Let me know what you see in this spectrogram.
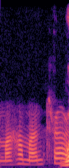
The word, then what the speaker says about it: Maha Mantra: Now, the song we listened to before we came to air was My Heart Bows Down to You, which has the, do you pronounce it the Maha Mantra? Is that how you pronounce that? – Yeah, you can say the Maha Mantra.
